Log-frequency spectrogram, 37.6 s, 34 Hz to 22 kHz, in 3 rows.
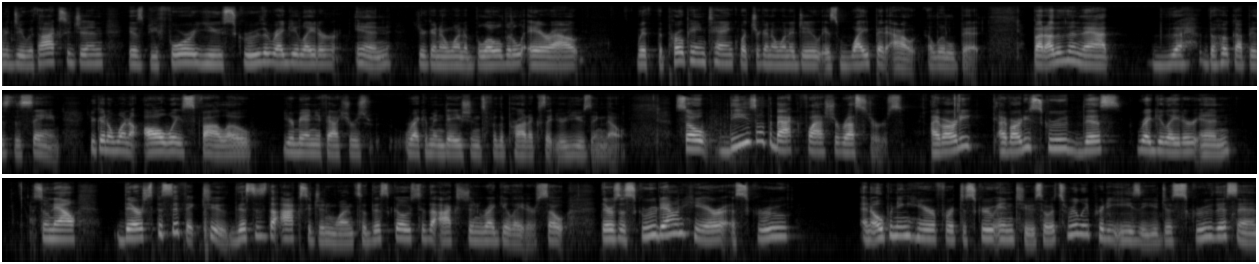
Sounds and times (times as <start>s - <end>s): Speech: 0.0s - 5.8s, 10.4s - 33.0s, 33.7s - 37.6s.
